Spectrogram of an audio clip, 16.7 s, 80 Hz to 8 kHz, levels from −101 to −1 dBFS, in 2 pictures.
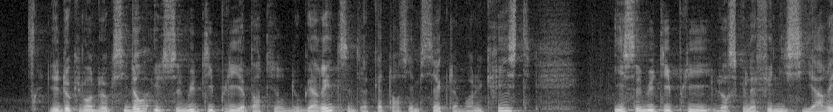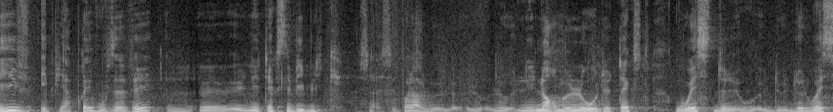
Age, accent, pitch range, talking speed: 60-79, French, 95-130 Hz, 175 wpm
